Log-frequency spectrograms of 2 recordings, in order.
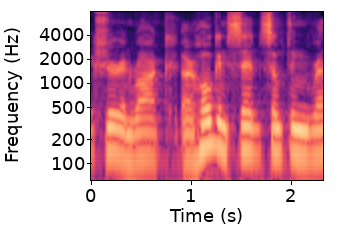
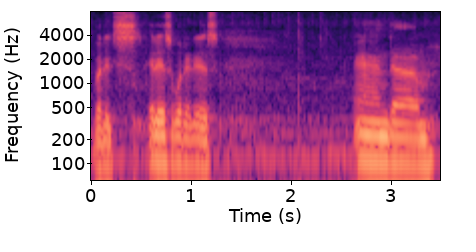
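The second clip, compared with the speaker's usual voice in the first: ordinary talk, nothing marked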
